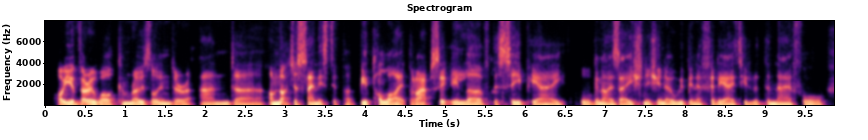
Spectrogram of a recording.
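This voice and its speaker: A man speaks with an English accent at a fairly quick pace. He barely pauses at all. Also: medium pitch for a man. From England. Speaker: keynote speaker and corporate trainer. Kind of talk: keynote talk. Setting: virtual conference. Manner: animated.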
